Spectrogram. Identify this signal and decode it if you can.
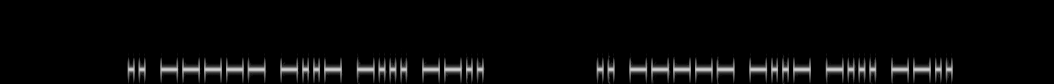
Morse code, heard as a keyed tone, about 22 wpm, 700 Hz. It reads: I0XBZ I0XBZ
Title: DXCC-100 Call Signs - 5 Characters - Repeated 2x - 22wpm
